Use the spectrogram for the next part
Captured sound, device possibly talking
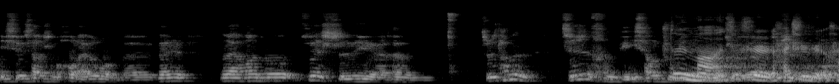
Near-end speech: present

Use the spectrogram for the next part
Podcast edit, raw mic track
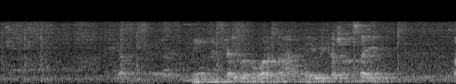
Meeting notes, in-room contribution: present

